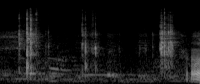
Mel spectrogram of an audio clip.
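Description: A few light clicks and clinks of small hard objects being handled, in three short clusters.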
